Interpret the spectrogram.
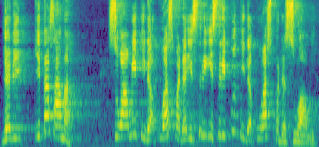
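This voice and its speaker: Male priest, high, expressive sermon voice, storytelling, echoing church acoustics. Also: measured pace. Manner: animated storytelling with acted-out quotes.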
